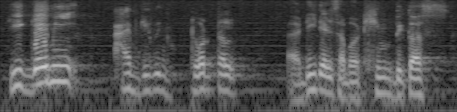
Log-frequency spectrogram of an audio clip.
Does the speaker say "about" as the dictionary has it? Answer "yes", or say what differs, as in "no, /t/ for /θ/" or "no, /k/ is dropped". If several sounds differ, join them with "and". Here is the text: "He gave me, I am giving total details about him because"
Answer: yes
